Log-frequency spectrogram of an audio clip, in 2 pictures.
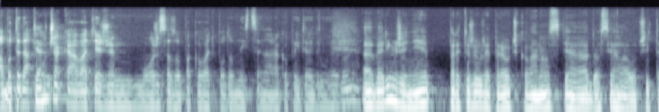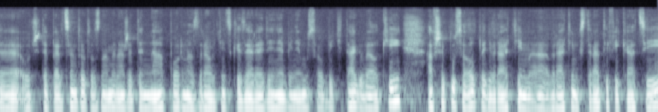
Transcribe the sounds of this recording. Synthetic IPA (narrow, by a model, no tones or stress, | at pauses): alɛbɔt̪ɛd̪aʔ̪ɔt͡ʃakaːʋacɛʒɛmʊɔʒɛsazɔpakɔʋacpɔd̪ɔbniːst͡sɛnaːɾakɔpɾit̪ɛjd̪ɾuɦɛjʋɛʋɛɾiːmʒɛɲɪɛ | pɾɛt̪ɔʒɛuʒajpɾɛɔt͡ʃkɔʋanɔscd̪ɔsɪaɦlauɾt͡ʃit̪ɛːṵɾt͡ʃi̥t̪ɛːpɛɾt͡sɛnt̪ɔt̪ɔznamɛnaːʒɛt̪ɛnːaːpɔɾnazd̪ɾaʋɔt̪ɲit͡skɛzaɾɪaɟɛɲɪɛbiɲɛmusɛlbict̪aɡʋɛʎkʰiːafʃak̚t̪usaɔpɛɟʋɾaːcimʋɾaːcimkst̪ɾat̪ifikaːt͡sii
